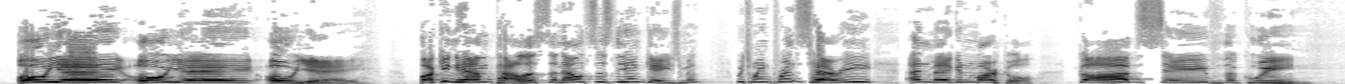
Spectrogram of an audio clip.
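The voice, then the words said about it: Town crier proclamation voice. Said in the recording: “I'm going to try to impersonate him for you this morning ... the town crier in front of Buckingham Palace”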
